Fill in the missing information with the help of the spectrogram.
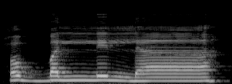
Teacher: دال مشدد ہے، جماعوں کے ساتھ ادا کیا جائے گا، حبا للہ، دو زبر کی تنوین میں غنہ نہیں ہوگا، آگے لام مشدد ہے، لام باریک پڑی جائے گی کیونکہ میں زیر گر جائے گی، ہاں ساکن ہو جائے گی۔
